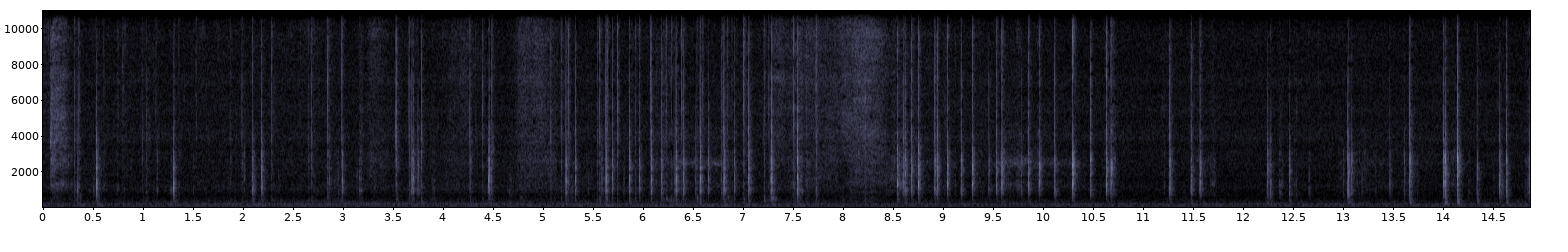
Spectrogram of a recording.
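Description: Long acrylic nails tap on the solid grey cardboard endpaper inside the cover of an open hardcover book lying flat. Dozens of short, dry, clicky taps come in quick irregular bursts, with a brief pause near the middle. A steady low hum sits underneath throughout.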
